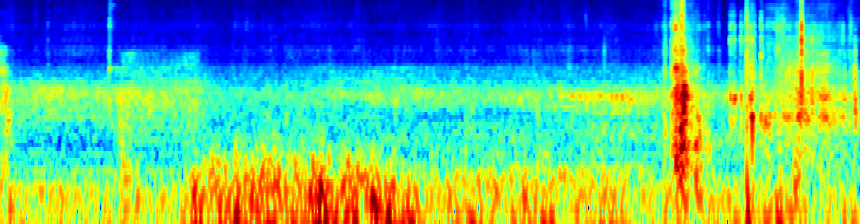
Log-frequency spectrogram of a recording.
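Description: Handling noise from a body-worn camera being carried: a low rumble and faint rustling, then a sharp knock about five seconds in followed by a few lighter clicks.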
